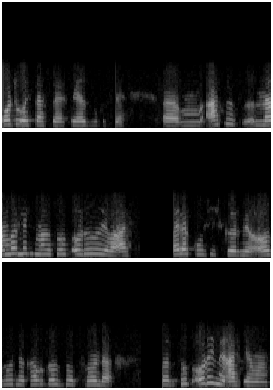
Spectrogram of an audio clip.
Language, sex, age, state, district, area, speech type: Kashmiri, female, 18-30, Jammu and Kashmir, Bandipora, rural, conversation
